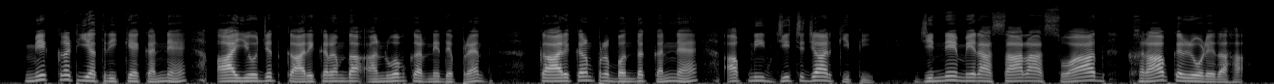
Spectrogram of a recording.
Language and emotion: Dogri, disgusted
